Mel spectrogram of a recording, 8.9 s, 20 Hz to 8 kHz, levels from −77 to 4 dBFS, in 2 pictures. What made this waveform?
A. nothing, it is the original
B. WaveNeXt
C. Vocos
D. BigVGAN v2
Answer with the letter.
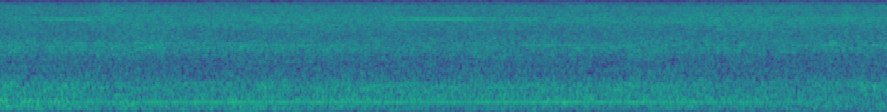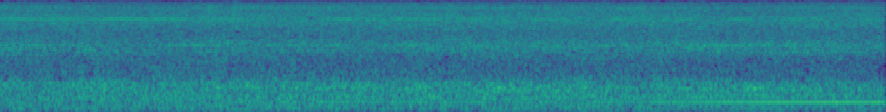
A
